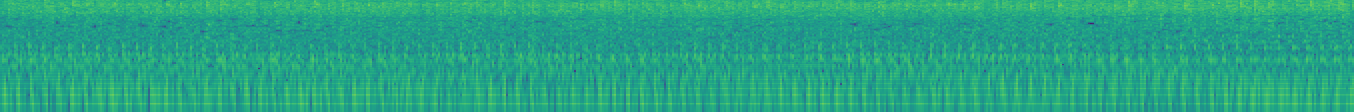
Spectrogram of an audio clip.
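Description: Outrigger fishing boat's engine running steadily at trolling speed, with a fast, even beat.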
